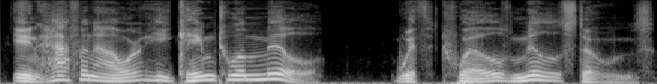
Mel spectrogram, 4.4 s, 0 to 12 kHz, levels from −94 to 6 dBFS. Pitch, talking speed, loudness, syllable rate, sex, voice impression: 140 Hz, 165 wpm, -17 LUFS, 4.0 syllables/s, male, masculine, adult-like, refreshing, friendly, slightly elegant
